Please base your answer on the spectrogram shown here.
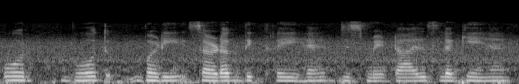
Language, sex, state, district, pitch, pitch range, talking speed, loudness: Hindi, female, Punjab, Pathankot, 175 Hz, 170-180 Hz, 125 wpm, -18 LUFS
